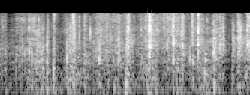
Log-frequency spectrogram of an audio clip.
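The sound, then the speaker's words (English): Continuous rustling and crinkling of newspaper pages being flipped and handled while searching for a note written in the paper, with irregular bursts of papery crackle and no voices. “Oh, where is it? Hang on a minute. I've written it down. I've written it down in the wrong paper.”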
